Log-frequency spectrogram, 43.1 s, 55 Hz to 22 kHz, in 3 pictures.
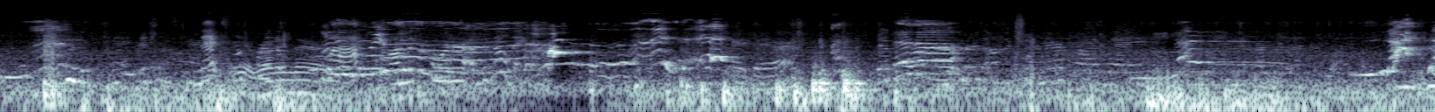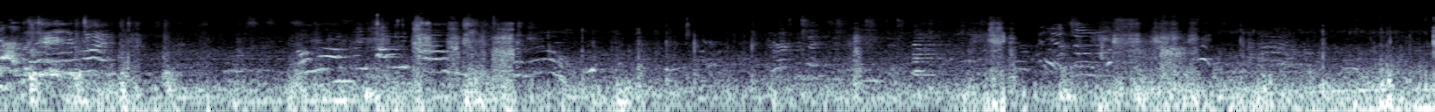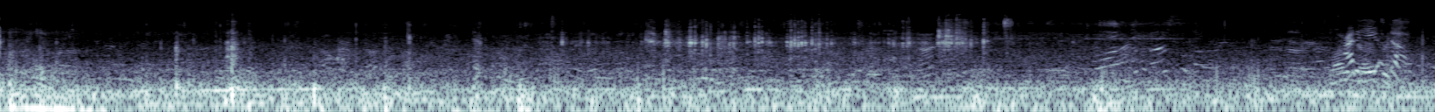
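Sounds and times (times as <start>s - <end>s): children calling and squealing: 0.0s - 1.6s, 3.1s - 29.4s, 33.5s - 43.0s
voices: 0.0s - 43.0s
child crying out: 3.3s - 7.1s
wind rumble on microphone: 15.0s - 41.6s.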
